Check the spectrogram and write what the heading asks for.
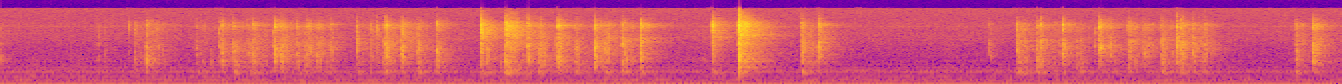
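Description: Typing on a computer keyboard: two runs of quick keystrokes with a short pause between them, and one sharper key strike in the middle.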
